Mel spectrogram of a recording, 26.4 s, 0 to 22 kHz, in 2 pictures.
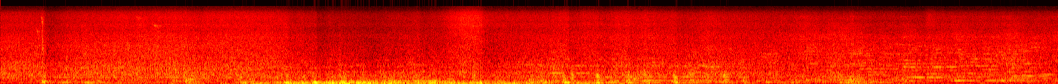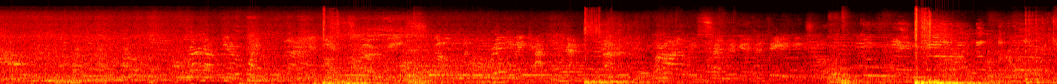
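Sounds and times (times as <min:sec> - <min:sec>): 
busy rumbling background: 0:00.0 - 0:26.4
waterfall rushing water: 0:00.0 - 0:26.4
indistinct voices: 0:10.5 - 0:26.4
cannon fire: 0:24.7 - 0:25.4.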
